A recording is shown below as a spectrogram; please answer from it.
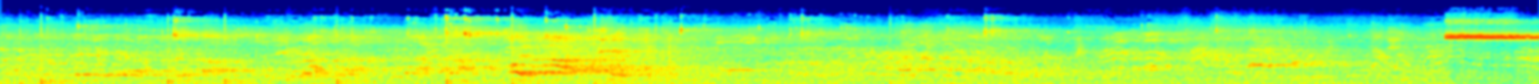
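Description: A basketball being dribbled on a hardwood gym floor with players' and coaches' voices echoing in the hall, louder for a few seconds near the middle.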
